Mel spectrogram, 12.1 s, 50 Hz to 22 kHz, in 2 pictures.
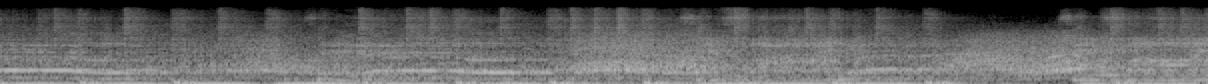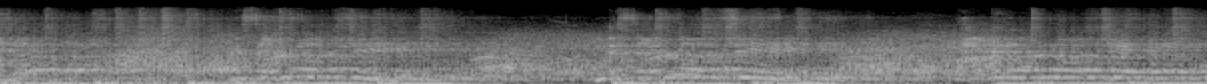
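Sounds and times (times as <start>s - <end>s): heavy pulsing bass: 0.0s - 8.4s, 9.1s - 12.0s
audience crowd: 0.0s - 12.0s
dancehall music through concert pa: 0.0s - 12.0s.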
